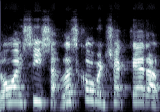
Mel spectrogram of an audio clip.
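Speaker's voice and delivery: high, fast, eager chatter.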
